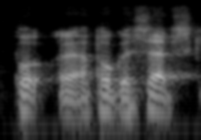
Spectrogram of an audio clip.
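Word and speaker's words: Pokuševski: I think that's how you say his name. Poku? – Pogusevski, yeah.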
